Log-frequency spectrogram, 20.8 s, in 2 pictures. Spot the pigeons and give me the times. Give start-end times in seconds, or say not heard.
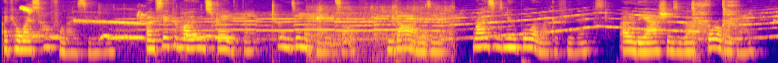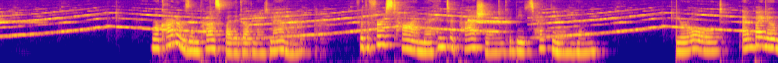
0.1-6.1.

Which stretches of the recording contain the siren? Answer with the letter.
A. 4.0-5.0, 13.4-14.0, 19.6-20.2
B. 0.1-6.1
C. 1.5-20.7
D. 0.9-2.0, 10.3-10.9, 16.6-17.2
C.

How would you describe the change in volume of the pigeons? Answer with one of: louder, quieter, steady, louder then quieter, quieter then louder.
quieter.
